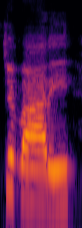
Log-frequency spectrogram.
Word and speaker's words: Jevata: Um my first my first name is Jabati.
